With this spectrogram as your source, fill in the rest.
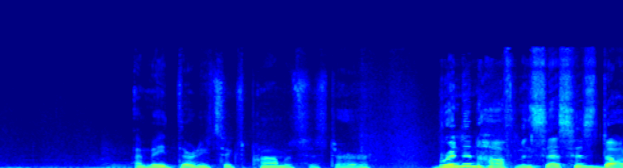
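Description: An elderly man speaks calmly and with feeling close to a microphone.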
